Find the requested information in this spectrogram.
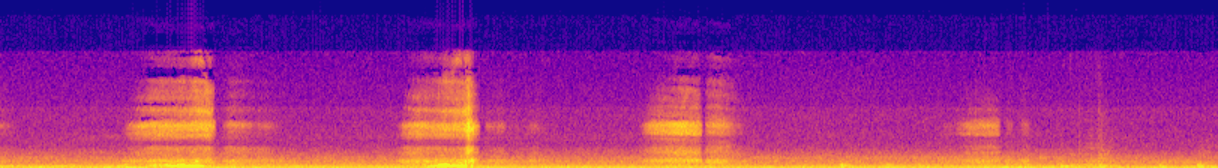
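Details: Puggle puppy asleep indoors, snoring softly: quiet breathy snores roughly every three to four seconds, each a short airy rasp with a faint whistling edge, over a low steady hum.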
